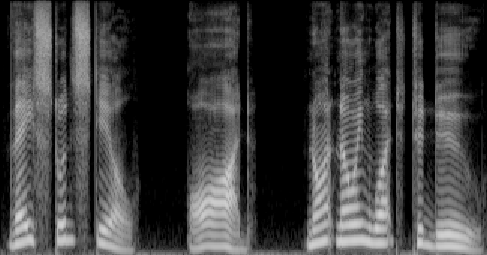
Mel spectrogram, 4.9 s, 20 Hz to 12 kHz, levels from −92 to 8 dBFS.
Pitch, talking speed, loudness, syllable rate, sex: 160 Hz, 85 wpm, -16 LUFS, 2.7 syllables/s, male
